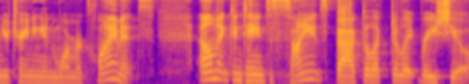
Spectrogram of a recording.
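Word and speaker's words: LMNT: our sponsors Ln element it's spelled LMN but pronounced element if you haven't heard about this element is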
